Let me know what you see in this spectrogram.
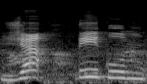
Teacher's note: या में हमज़ा साकिन है, झटका दे के पढ़ेंगे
